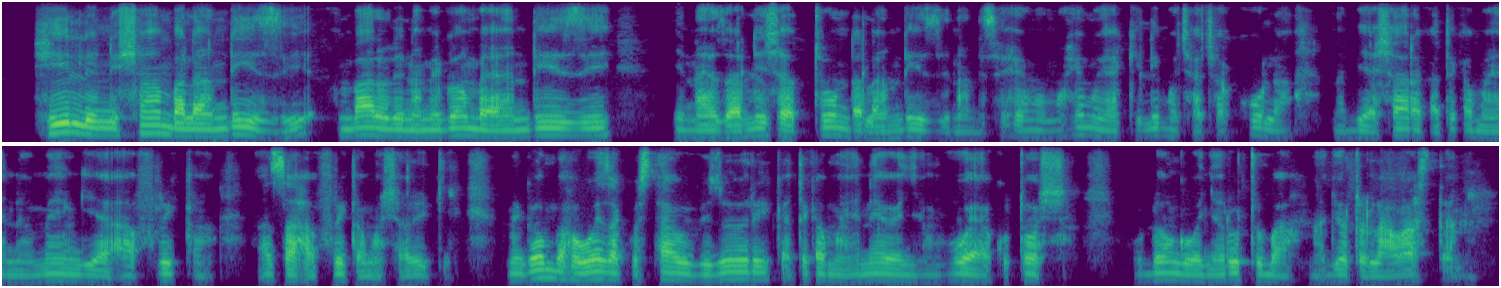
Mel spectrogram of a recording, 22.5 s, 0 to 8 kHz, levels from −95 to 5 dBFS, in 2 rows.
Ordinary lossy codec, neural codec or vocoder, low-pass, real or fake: Opus, 24 kbps; none; 7.2 kHz; real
